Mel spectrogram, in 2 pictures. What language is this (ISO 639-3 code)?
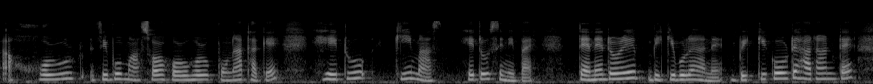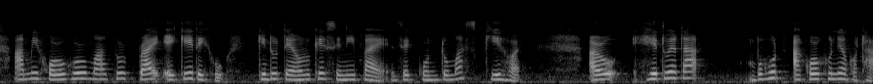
asm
